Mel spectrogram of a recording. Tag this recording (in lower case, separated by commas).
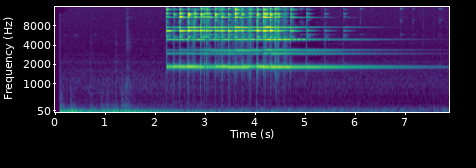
bell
